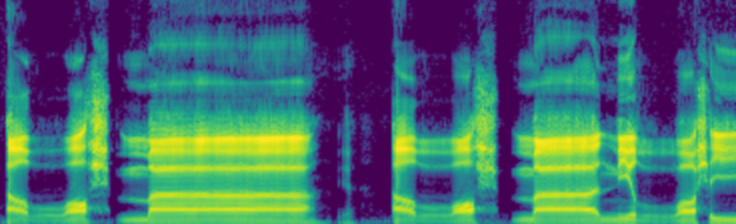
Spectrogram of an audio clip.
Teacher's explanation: Jangan lupa di mim ya berbaris fathah bertemu dengan huruf mat yaitu alif, maka tetap mimnya jangan sampai keluar melalui hidung ya, tapi semata-mata juga keluarnya dari mulut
